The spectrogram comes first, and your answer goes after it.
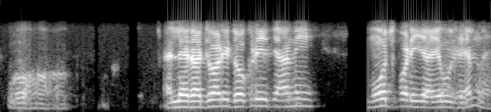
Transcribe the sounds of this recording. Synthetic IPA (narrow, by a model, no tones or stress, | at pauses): ɦoɦoɦo | eʈleɾəd͡ʒʋaɽiɖʱokɽit̪jãni | mot͡ʃpəɽid͡ʒajeʋũt͡ʃʰeːmne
